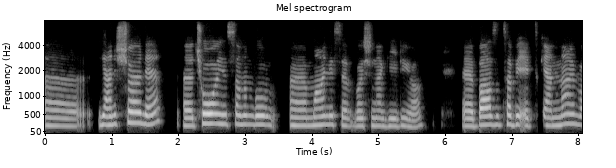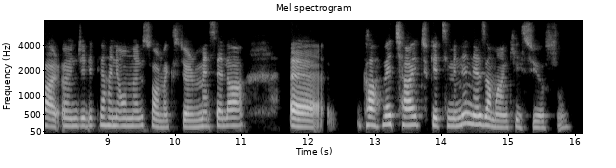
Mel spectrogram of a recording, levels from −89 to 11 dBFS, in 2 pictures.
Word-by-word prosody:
Eee, 200 -2 -1 0.3
yani 230 +1 +3
şöyle: 275 +2 +3 0.3
Eee, 205 0 +3
çoğu 265 +2 +8
insanın 245 -1 0
bu, 235 -2 +1 0.2
eee, 215 - +1 0.2
maalesef 220 0 -1
başına 200 +1 -3
geliyor. 195 -1 -4 0.6
Eee, 200 -1 +1
bazı 230 0 +4
tabii 235 0 +2
etkenler 220 +5 -1
var 205 -6 +1
öncelikle, 205 +1 -4
hani, 210 -1 -2
onları 200 +1 -4
sormak 170 -5 -5
istiyorum. 175 0 -4
Mesela, 205 +2 -2 0.7
eee, 180 -4 +5 0.7
kahve 230 +2 +2
çay 225 -1 +1
tüketimini 210 +4 -2
ne 240 0 +3
zaman 175 -7 -1
kesiyorsun? 160 0 -10
210 Hz, 110 wpm, -19 LUFS, 195-235 Hz, 0.7 s, çoğu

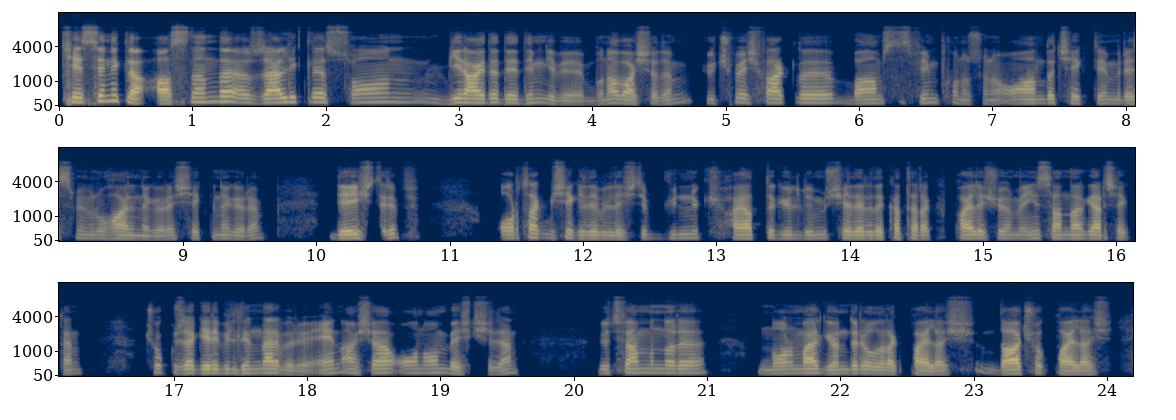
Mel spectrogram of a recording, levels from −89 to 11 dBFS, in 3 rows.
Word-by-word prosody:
Kesinlikle. 210 +1 +5 0.2
Aslında 175 +7 +4
özellikle 160 +4 +4
son 170 +3 -4 0.4
1 160 +2 +3
ayda, 155 0 +7
dediğim 150 +2 -2
gibi, 110 -5 -8
buna 145 +5 -1
başladım. 130 +1 -2
3-5 155 +2 -5
farklı, 155 0 +1
bağımsız 140 +5 -4
film 155 0 -9
konusunu 125 -2 -13
o 135 +1 -4
anda 140 +2 -1
çektiğim 130 -1 -7
resmin 130 +1 -6
ruh 130 -1 -9
hâline 120 -3 0
göre, 110 +3 -7
şekline 130 +2 -8
göre 120 +1 -7 0.5
değiştirip, 135 0 +2 0.7
ortak 145 +2 +1
bir 135 - -10
şekilde 130 -3 -2
birleştirip, 125 +2 -7
günlük 140 +1 -11
hayatta 135 +1 +1
güldüğümüz 135 0 -8
şeyleri 130 -2 -1
de 135 - +1
katarak 130 -1 -4
paylaşıyorum 135 -1 0
ve 130 - -5
insanlar 130 -1 -2
gerçekten 130 0 -2 0.5
çok 150 - -8
güzel 145 +2 +2
geri 140 +1 +3
bildirimler 145 +1 +1
veriyor. 110 0 -6
En 150 - -1
aşağı 150 +1 0
10-15 150 -4 -4
kişiden 135 +6 -7 0.6
lütfen 150 +2 0
bunları 145 -1 -2 0.4
normal 140 +3 +2
gönderi 135 +1 -2
olarak 125 -4 0
paylaş, 110 -1 0 0.2
daha 130 +2 +9
çok 135 -2 -8
paylaş, 115 0 +1
140 Hz, 140 wpm, -24 LUFS, 130-150 Hz, 0.7 s, daha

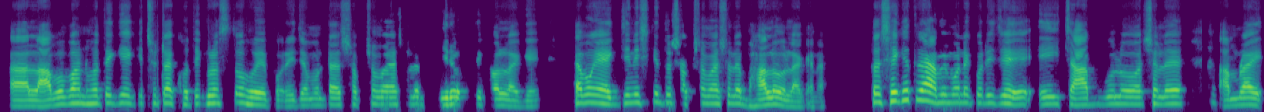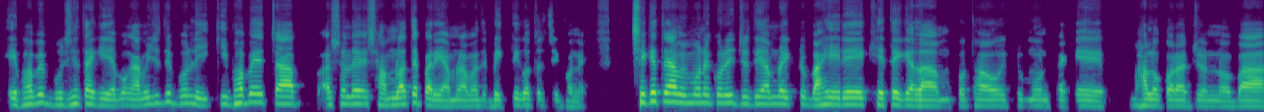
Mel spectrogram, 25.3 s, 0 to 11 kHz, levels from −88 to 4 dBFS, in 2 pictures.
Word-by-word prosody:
আ - - +4 0.2
লাভবান 165 +9 +4
হতে 180 +1 -1
গিয়ে 195 -1 -1
কিছুটা 185 +1 -2
ক্ষতিগ্রস্ত 180 +3 -2 0.2
হয়ে 155 -2 +5
পড়ি। 130 0 -8
যেমনটা 145 +2 -3 0.2
সবসময় 165 0 -3
আসলে 165 +1 -7 0.2
বিরক্তিকর 160 -2 0
লাগে 125 0 -5 0.4
এবং 200 +2 +2
এক 165 - +2
জিনিস 195 -1 -2
কিন্তু 205 -2 -5
সবসময় 180 +2 -3
আসলে 180 0 -2 0.2
ভালোও 150 +3 +5
লাগে 110 -1 -6
না। - - -15 0.5
তো - - +5
সেক্ষেত্রে 255 +2 +5
আমি 200 0 0
মনে 200 0 -2
করি 190 -1 -3
যে, 185 - +5 0.4
এই 170 - 0 0.2
চাপগুলো 160 +3 +1 0.2
আসলে 175 +1 -1 0.6
আমরা 145 +4 +2 0.3
এভাবে 165 +6 0
বুঝে 150 +3 -3
থাকি। 155 -4 +1
এবং 145 +3 -5
আমি 155 +3 -2
যদি 200 +4 -4
বলি 180 -5 -2 0.2
কিভাবে 180 +4 0 0.2
চাপ 175 -1 +6 0.3
আসলে 175 +2 -1 0.2
সামলাতে 160 +5 +2
পারি 135 - +3
আমরা 130 +1 -4
আমাদের 130 0 -7
ব্যক্তিগত 145 +2 -4 0.2
জীবনে? 120 -3 -10 0.5
সেক্ষেত্রে 225 +2 +6
আমি 200 -2 +2
মনে 195 0 +1
করি 195 0 +3
যদি 170 0 -3
আমরা 170 +1 0
একটু 165 +1 -7
বাহিরে 160 +2 +3 0.2
খেতে 155 0 +2
গেলাম 135 -2 +3 0.2
কোথাও 135 -1 -2
একটু 135 - -16
মনটাকে 130 0 -6 0.5
ভালো 140 +1 +1
করার 130 -2 0
জন্য 125 -1 -6 0.2
বা, 125 0 +3
160 Hz, 155 wpm, -23 LUFS, 140-180 Hz, 0.6 s, চাপ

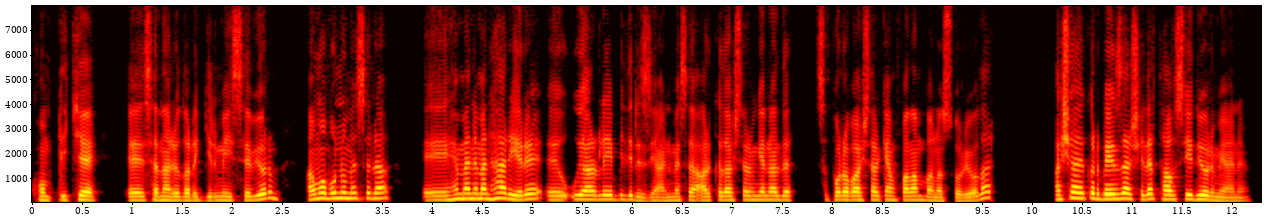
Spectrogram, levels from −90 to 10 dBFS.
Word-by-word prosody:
komplike, 155 +1 0 0.3
eee, 150 0 +1
senaryolara 145 -1 0
girmeyi 140 +1 -5
seviyorum. 180 +10 0 0.3
Ama 205 +5 +3
bunu 225 +1 +3
mesela, 220 0 0 0.3
eee, 155 +1 -3
hemen 200 +4 +3
hemen 200 -1 +4
her 220 +2 +3
yere, 185 +2 +2
eee, 160 0 -2
uyarlayabiliriz, 170 -5 -1
yani. 130 -1 -5
Mesela 140 +2 -3
arkadaşlarım 155 +3 -2
genelde 160 0 -1 0.2
spora 160 0 0
başlarken 160 0 0
falan 155 +1 0
bana 135 -2 -2
soruyorlar. 135 - -3 0.6
Aşağı 180 +6 +2
yukarı 215 -2 +3
benzer 195 +2 +6
şeyler 195 0 0
tavsiye 180 -1 +1
ediyorum, 170 -5 +2
yani. 120 0 -7
160 Hz, 150 wpm, -23 LUFS, 145-190 Hz, 0.6 s, benzer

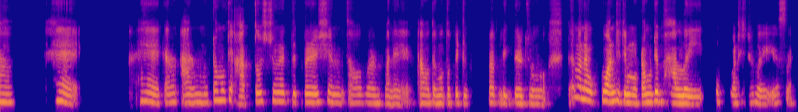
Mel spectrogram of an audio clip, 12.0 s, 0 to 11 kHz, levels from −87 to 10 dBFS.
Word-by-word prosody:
আ - - +2 0.8
হ্যাঁ, 220 -7 +2 1.0
হ্যাঁ। 230 -4 +1
কারণ 215 +2 -1
আর 205 - +1 0.2
মোটামুটি 255 +6 0 0.2
৮-১০ 225 +6 -1
জনের 230 -2 +1
preparation 215 +1 +1 0.2
তাও 195 - -6
আবার 195 -1 -4 0.2
মানে 180 -1 -3 0.4
আমাদের 195 0 -1
মতো 195 0 -3
পেটুক 190 -2 -2 0.3
public 195 -2 -1
দের 185 -1 +4
জন্য। 180 -1 -2 0.4
তার 315 - -5
মানে 285 -3 +6 0.2
quantity 230 -2 +6
মোটামুটি 205 +4 +5 0.2
ভালোই, 190 -2 +5 0.3
খুব 225 -2 -6
quantity 200 +1 -7
হয়ে 175 -1 -1
গেছে। 205 +2 -7
205 Hz, 135 wpm, -24 LUFS, 190-225 Hz, 1.0 s, মানে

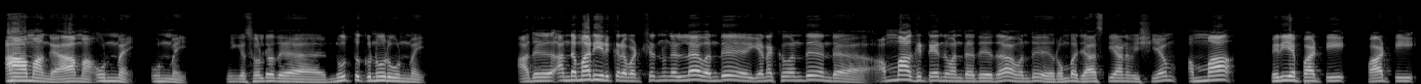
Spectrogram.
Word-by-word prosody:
ஆமாங்க 160 -8 +7 0.2
ஆமாங்க, 130 -4 0
உன்ம 155 -1 -2 0.4
உண்மை 130 -5 -5 0.5
நீங்க 130 0 -7
சொல்றது 145 +1 -1 0.5
100/100 185 0 0
உண்மை. 130 -4 -5 1.1
அது 160 +4 -1 0.2
அந்த 185 +2 +2
மாரி 220 +1 +7
இருக்குற 190 -2 0
பட்சங்கள்ல 185 +4 -2 0.2
வந்து 175 +5 0 0.3
எனக்கு 180 +2 -4
வந்து 185 +3 -3
அந்த 160 -3 -4 0.5
அம்மா 195 +7 +3
கிட்டருந்து 180 -1 -1
வந்தது 155 -1 -3 0.2
தான் 180 -2 +1
வந்து 145 +4 -6 0.2
ரொம்ப 145 +5 -2
ஜாஸ்தியான 145 +1 -2
விஷயம். 160 - -5 0.2
அம்மா, 190 +7 +4 0.5
பெரிய 185 +4 +5
பாட்டி, 165 0 +1 0.3
பாட்டி 155 +1 0
165 Hz, 120 wpm, -23 LUFS, 145-185 Hz, 1.1 s, ஆமாங்க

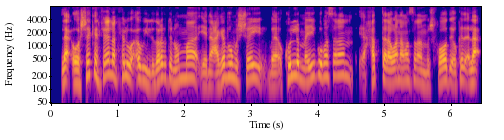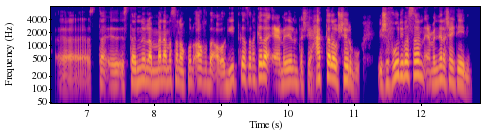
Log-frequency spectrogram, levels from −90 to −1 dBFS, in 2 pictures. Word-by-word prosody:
لأ، - - +6
هو 140 - +5
الشاي 205 +11 +3
كان 220 -3 -1
فعلًا 205 0 +4
حلو 205 -1 -1
أوي، 165 -5 -1
لدرجة 150 +10 0
إن 160 - -6
هم 180 +5 -2
يعني 125 -10 0
عجبهم 190 0 +1
الشاي، 170 +3 -1
بقوا 120 - -2
كل 190 +4 +1
أما 155 -7 +1
ييجوا 200 +3 0
مثلًا، 210 -1 -1 0.2
حتى 155 0 0
لو 145 +2 +5
أنا 160 0 +1
مثلًا 160 0 -2
مش 120 -2 -6
فاضي 155 +2 +2
أو - - -3
كده، 165 +5 -3
لأ، 370 0 +4
آآ - - -9
أست - - -10
است - - -5 0.2
استنوا 150 +4 -2
لما 145 -1 +2
أنا 150 - +2
مثلًا 150 -3 -3
أكون 150 +3 -8
أفضى 150 -3 -1
أو - - -3
جيت 160 +8 -8
مثلًا 175 -1 -4
كده: 195 +2 +4
"اعمل 135 +1 +3
لنا 150 0 -3
أنت 140 - -15
الشاي." - - -8
حتى 180 +3 +4
لو 175 -3 +4
شربوا، 170 +3 -2 0.3
يشوفوني 150 +11 0
مثلًا: 215 -1 +3
"اعمل 135 +1 -4
لنا 175 -1 0
شاي 155 -1 -2
تاني." 130 -10 -4
165 Hz, 245 wpm, -23 LUFS, 145-195 Hz, 0.3 s, لأ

